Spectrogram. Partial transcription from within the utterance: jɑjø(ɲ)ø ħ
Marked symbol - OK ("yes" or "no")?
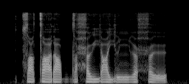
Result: yes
